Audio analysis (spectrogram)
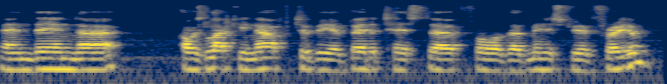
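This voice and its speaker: A man's voice: medium pitch, flat delivery, brisk, fairly bright tone. A middle-aged retired man giving a plain, modest testimonial with hesitant fillers. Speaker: course student. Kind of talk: testimonial on a call. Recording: dull lo-fi call audio.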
